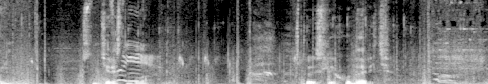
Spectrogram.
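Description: Heavy punches thud in a scuffle.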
